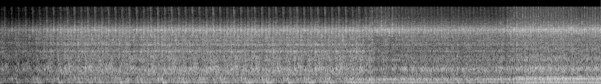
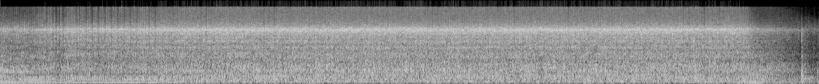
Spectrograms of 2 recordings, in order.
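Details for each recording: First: Airboat under load: loud roar with an uneven, stumbling beat that shifts pitch, breaking up. Crew questions blade pitch; the carburetor float is blamed for fuel delivery. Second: Airboat engine after a fuel filter change, throttle eased in slowly: loud, steady roar with a high whine falling smoothly as the throttle eases, no stumbling; running cleanly, with a flame on lift-off.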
